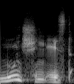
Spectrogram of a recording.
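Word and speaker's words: München: learn about here is moonshin which is pronounced in English as Munich but here we learned Munchen Islam so this is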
